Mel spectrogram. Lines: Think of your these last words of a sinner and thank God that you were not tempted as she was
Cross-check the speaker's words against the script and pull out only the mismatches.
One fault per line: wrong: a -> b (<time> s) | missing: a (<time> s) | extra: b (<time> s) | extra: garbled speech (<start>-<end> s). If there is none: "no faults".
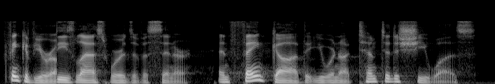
no faults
